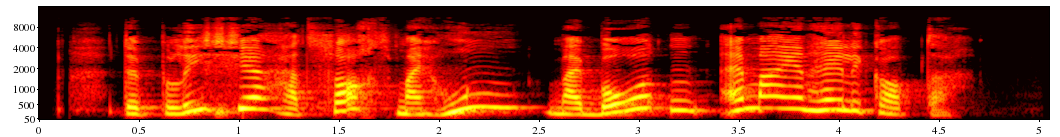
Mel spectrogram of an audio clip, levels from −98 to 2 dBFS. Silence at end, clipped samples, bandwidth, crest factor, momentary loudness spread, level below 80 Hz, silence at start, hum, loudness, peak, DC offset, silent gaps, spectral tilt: 0.5 s; under 0.1%; 10.5 kHz; 18 dB; 8 LU; -78 dBFS; 0.45 s; none; -24 LUFS; -8 dBFS; under 0.1%; none; -5 dB/octave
